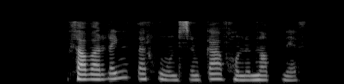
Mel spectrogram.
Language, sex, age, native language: Icelandic, female, 13, Icelandic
